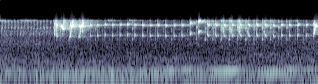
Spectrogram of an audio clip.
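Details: Parblue lovebird chattering, ngekek panjang style: a quick run of high rattling notes starting after a brief quiet moment, fairly even in pace, ending with a sharp squeak.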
